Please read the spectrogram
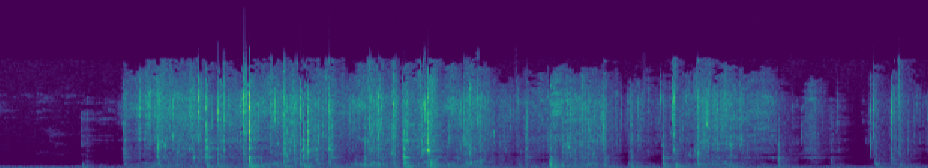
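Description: Wooden spatula stirring jaggery syrup with whole fennel seeds in a metal pot, scraping and knocking irregularly against the pot; it starts about a second in.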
